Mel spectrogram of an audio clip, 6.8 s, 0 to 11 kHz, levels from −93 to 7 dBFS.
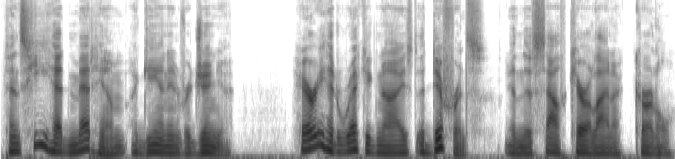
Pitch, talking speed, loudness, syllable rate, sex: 105 Hz, 160 wpm, -19 LUFS, 6.0 syllables/s, male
